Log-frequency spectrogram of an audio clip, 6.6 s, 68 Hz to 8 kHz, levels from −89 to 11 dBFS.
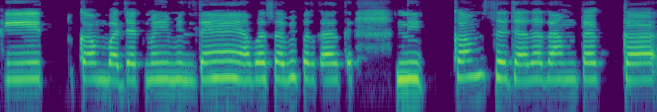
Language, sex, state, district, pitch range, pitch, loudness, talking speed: Hindi, female, Chhattisgarh, Korba, 275-280 Hz, 275 Hz, -14 LUFS, 180 wpm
